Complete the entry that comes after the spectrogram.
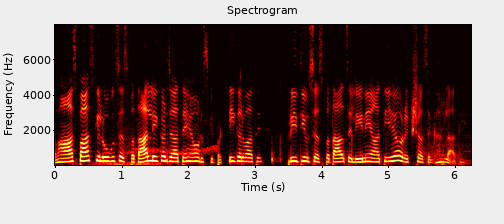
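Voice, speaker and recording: A woman's voice: mid-range voice, darkish tone. Woman narrating a scripted story.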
